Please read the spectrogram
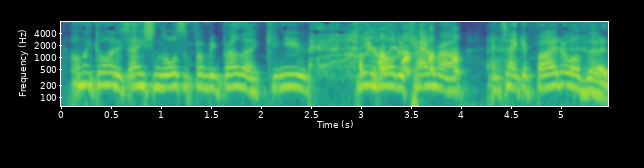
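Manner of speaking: high, gushing starstruck fan; excited fan voice. Retold or imitated. Fans asking in excited voices.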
